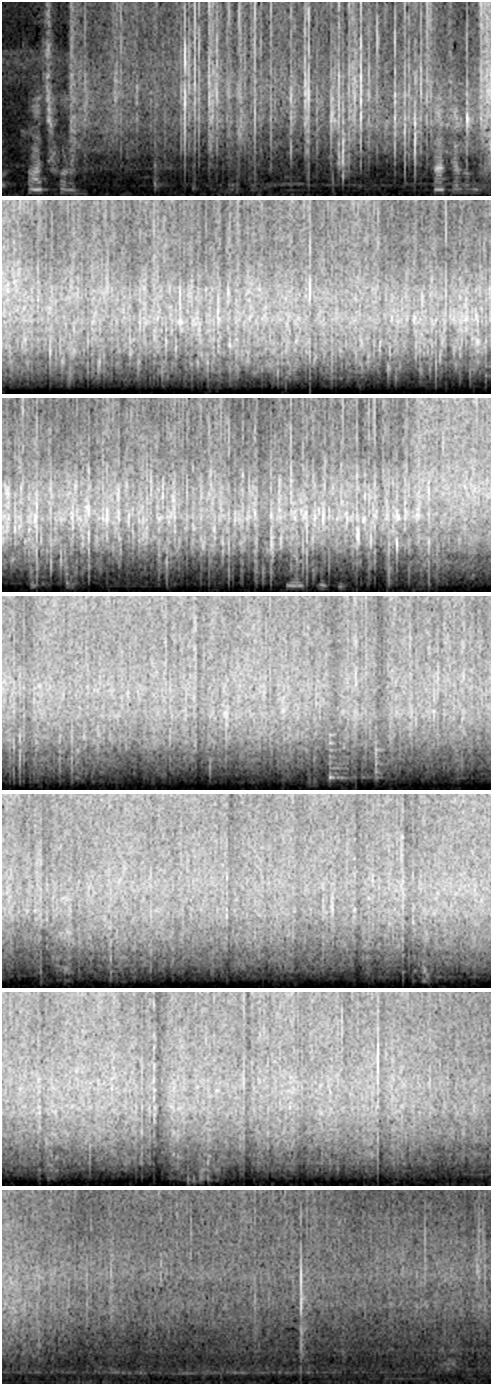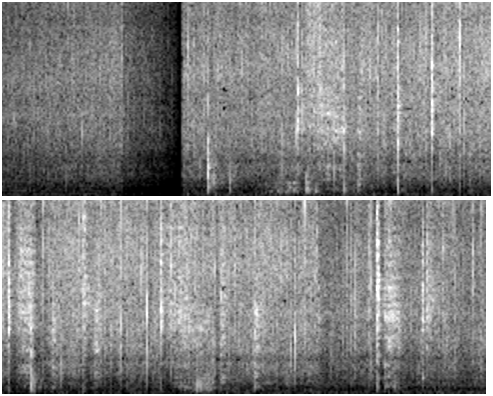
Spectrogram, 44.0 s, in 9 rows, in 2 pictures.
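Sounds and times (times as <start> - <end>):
vegetables sizzling in hot oil: 0.2 - 33.0, 33.9 - 43.9
spatula clicking and scraping: 37.0 - 41.8, 42.8 - 43.5.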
